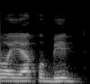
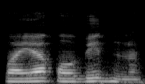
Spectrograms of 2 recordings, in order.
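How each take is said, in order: First: It stops on the d sound. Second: It ends with a held n sound. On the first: The speaker calls it wrong. "ये गलत है।" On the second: The speaker calls it right. "तौत की भी साउंड आएगी, नून की भी साउंड आएगी।"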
